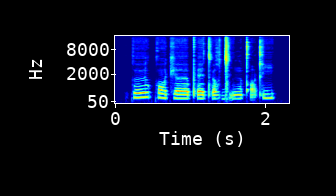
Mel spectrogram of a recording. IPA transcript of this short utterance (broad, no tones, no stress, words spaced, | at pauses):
kɵːl kɔt͡ʃɜː pʼɛtʼɵʁɡ͡ǀḭl ŋəqʼɔ̰kʼi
